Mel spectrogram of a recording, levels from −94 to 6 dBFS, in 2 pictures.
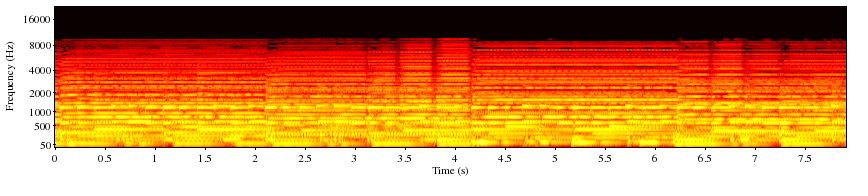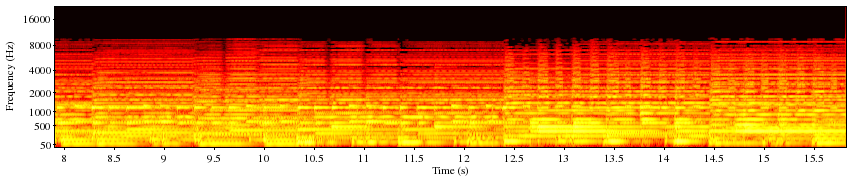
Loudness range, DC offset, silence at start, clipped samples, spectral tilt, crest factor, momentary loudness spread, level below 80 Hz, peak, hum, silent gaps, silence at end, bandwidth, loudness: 2 LU; under 0.1%; 0 s; under 0.1%; -6 dB/octave; 14 dB; 3 LU; -28 dBFS; 0 dBFS; none; none; 0 s; 9.8 kHz; -14 LUFS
